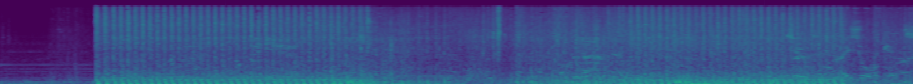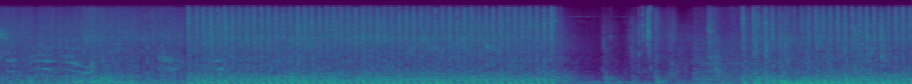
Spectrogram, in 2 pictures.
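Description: Automatic gunfire rattles rapidly in long bursts.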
